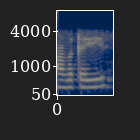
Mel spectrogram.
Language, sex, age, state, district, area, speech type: Hindi, female, 18-30, Uttar Pradesh, Varanasi, rural, conversation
